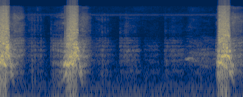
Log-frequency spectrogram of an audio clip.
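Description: A Belgian Malinois barks twice, about two-thirds of a second apart. These are short, sharp barks given on the handler's 'alert' command.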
